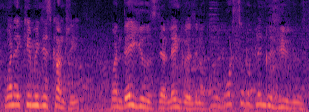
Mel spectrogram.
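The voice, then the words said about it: Non-native English accent. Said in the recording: “I cannot speak English properly because my first language is not English ... our accent is something, you know, different accent”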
